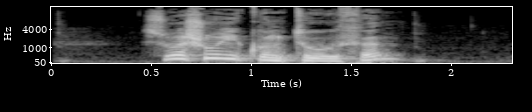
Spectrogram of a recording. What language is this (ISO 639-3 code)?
kab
